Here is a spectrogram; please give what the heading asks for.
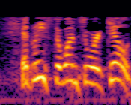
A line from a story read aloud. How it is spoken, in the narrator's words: she screamed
